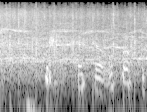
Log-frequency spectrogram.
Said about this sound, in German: Stürmischer Applaus. Wir haben gelogen, ja, hier sind ganz viele Leute im Studio und die klatschen alle. Der ganze Strand tickt aus. Ja, der ganze Strand tickt aus.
